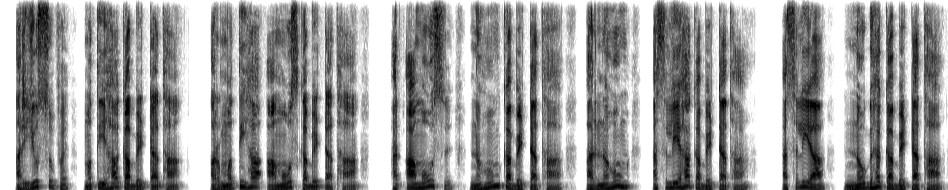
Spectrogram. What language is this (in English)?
Haryanvi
